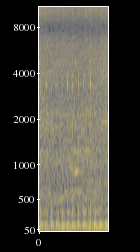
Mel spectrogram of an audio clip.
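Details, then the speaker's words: Stand fan running on speed 1, cover removed, drawing loud hum and barely turning: low rhythmic thumping about nine a second under a heavy hum; shaft wobbling in a dry, worn bushing with crumbled spacer. "Ayan nakita niyo? Ayan oh. May time na wala. Ayan oh. Alog na yan kasi kaya ganyan."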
